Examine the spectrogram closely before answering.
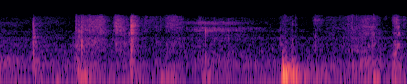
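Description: Trading cards rustle and slide against each other.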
